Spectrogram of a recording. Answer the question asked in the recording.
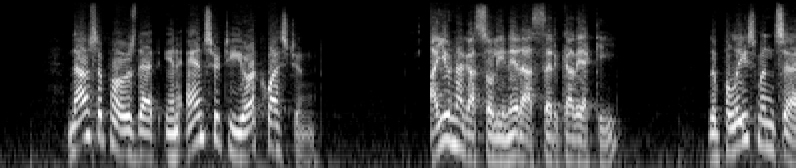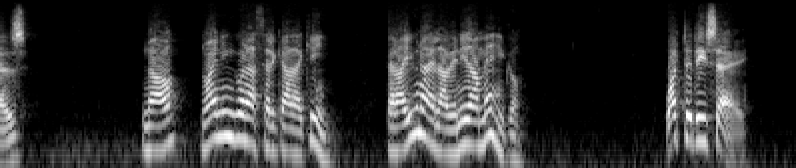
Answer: He said, No, there isn't any near here, but there is one on Mexico Avenue.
